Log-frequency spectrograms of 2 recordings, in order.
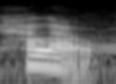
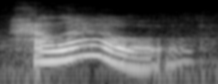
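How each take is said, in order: First: The pitch stays on one tone. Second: The pitch varies and goes up.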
